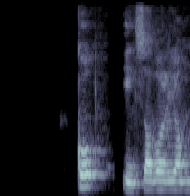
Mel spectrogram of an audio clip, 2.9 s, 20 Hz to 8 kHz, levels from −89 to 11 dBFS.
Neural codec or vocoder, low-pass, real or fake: codec, 16 kHz, 4 kbps, FreqCodec, larger model; 7.2 kHz; fake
